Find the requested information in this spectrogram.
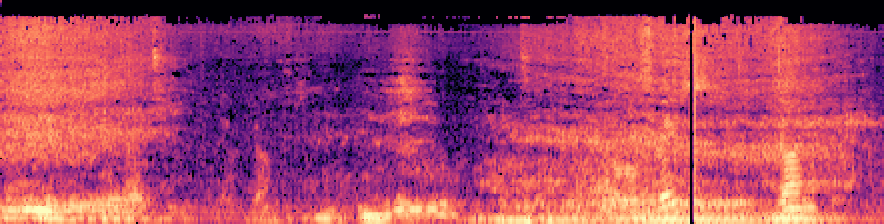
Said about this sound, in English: Oh, this traffic is pretty bold, huh?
